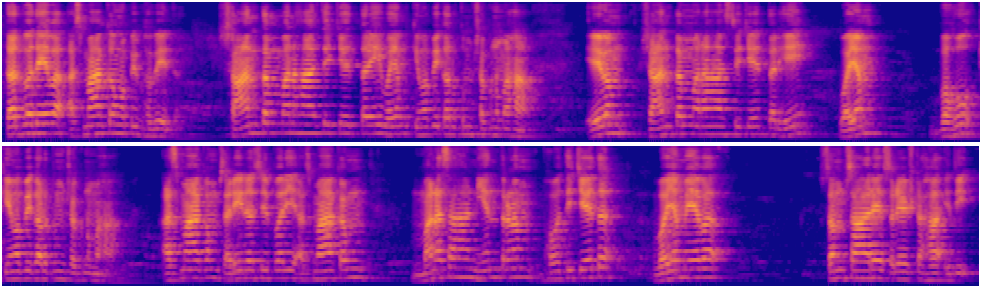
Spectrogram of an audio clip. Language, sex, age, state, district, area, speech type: Sanskrit, male, 18-30, Uttar Pradesh, Hardoi, urban, spontaneous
